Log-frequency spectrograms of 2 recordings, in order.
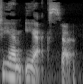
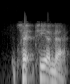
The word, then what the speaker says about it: TMX: Am I right that it's pronounced TMX or is it pronounced TMEX? – TMX. – TMX, I thought so.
